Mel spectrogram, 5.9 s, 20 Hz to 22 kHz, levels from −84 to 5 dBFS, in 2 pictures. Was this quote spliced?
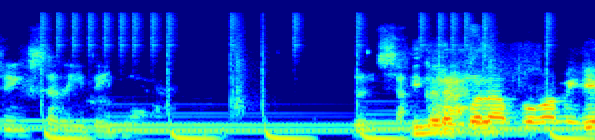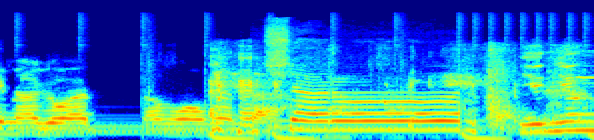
no; 0 cuts

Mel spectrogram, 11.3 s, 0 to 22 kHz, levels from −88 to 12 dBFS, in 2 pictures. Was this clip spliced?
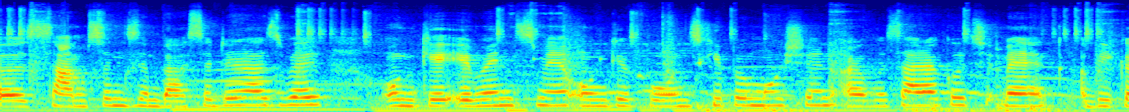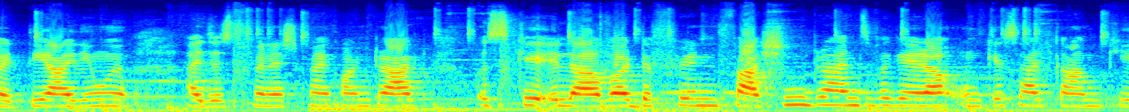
no; 0 cuts

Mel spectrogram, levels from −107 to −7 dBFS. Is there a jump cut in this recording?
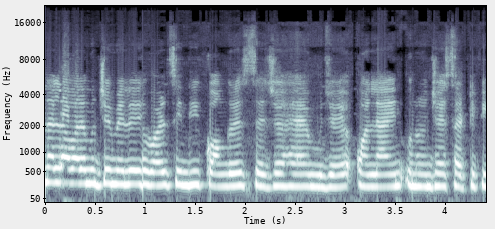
yes; 1 cut; at 1.0 s

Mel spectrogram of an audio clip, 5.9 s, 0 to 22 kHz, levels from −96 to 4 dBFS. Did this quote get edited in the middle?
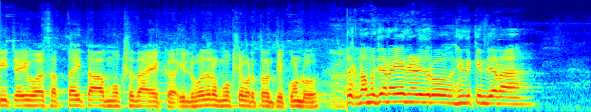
yes; 1 cut; at 3.5 s

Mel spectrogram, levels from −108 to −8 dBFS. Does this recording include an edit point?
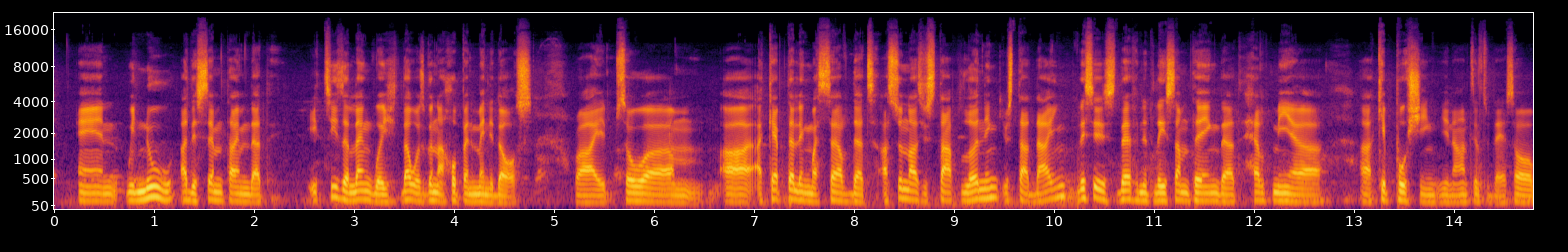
yes; 2 cuts; at 10.2 s, 13.9 s

